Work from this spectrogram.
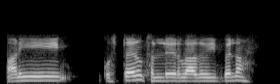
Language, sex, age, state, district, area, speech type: Punjabi, male, 30-45, Punjab, Mansa, urban, conversation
